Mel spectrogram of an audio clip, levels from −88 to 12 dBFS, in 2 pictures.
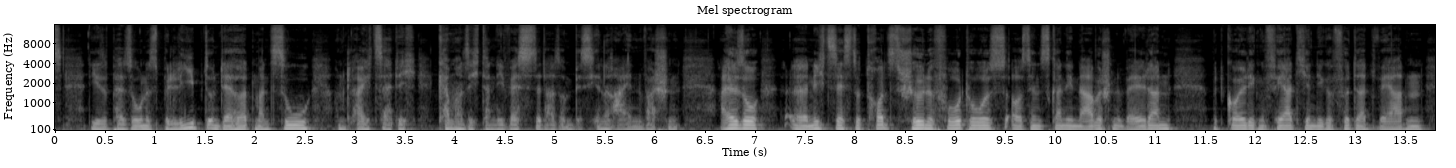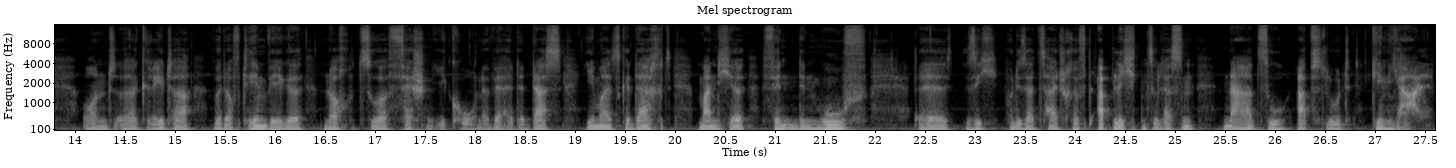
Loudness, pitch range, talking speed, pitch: -31 LUFS, 95-105 Hz, 145 wpm, 100 Hz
